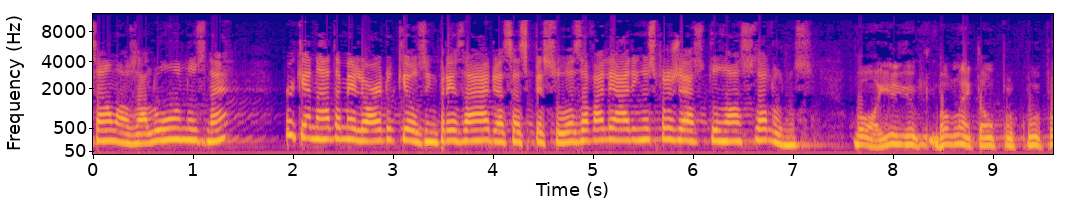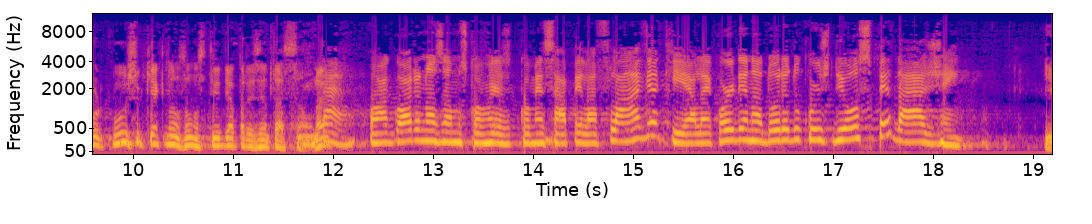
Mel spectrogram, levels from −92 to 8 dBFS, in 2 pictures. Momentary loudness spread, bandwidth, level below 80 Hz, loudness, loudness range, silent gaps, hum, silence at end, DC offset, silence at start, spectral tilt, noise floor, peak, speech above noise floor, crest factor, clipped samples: 4 LU; 10.5 kHz; -50 dBFS; -10 LUFS; 2 LU; none; none; 0 s; 0.9%; 0 s; -6.5 dB/octave; -38 dBFS; 0 dBFS; 29 dB; 10 dB; 0.4%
